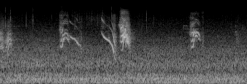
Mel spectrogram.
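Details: Sparrows coming to be fed at a shrine bridge, 5 May 2024. A few quick descending chirps and one louder squeaky note appear against a background of constant outdoor noise.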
